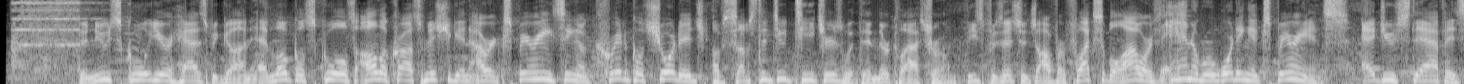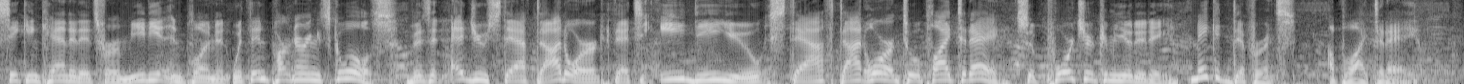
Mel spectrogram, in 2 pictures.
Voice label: radio ad; edustaff; human resources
